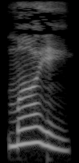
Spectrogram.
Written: ಮುಯ್ಯೀ

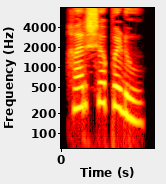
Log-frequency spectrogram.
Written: ಹರ್ಷಪಡು

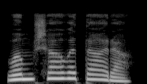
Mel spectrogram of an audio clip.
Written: ವಂಶಾವತಾರ

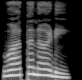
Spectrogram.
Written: ವಾತನಾಡಿ

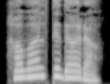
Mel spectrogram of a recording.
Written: ಹವಾಲ್ತೆದಾರ

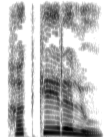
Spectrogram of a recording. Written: ಹಕ್ಕೆರಲು

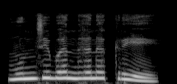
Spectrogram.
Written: ಮುಂಜಿಬಂಧನಕ್ರಿಯೆ

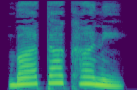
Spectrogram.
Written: ಬಾತಾಖಾನಿ

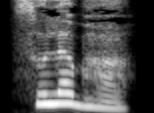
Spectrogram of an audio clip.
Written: ಶಲಭ

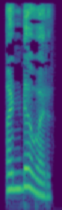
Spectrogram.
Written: ಅಡ್ಡವರಿ

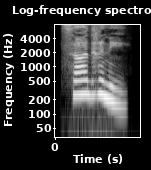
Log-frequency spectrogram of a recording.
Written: ಸಾಧನಿ

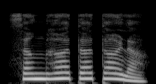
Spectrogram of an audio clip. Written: ಸಂಘಾತ ತಾಳ

